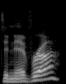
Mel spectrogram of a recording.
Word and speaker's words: Dnivra: So it was written by a guy who, if you spell his last name or first name backwards, it's pronounced Denivra, right?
